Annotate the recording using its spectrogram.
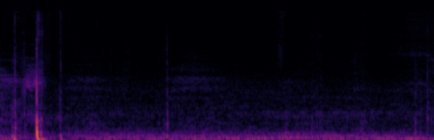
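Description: A sharp knock about half a second in, just after a smaller tick, followed by a low steady hum.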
